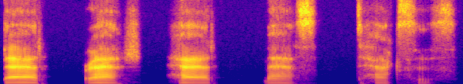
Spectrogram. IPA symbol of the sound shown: æ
